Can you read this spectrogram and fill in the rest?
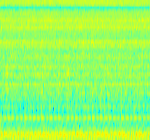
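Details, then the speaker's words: Camaro engine idling after sitting unused for a while: steady low idle with a faint ticking about three times a second and a thin tone over it; owner says it mostly sounds good but hears an unwanted noise, cause unclear. "but all in all sounds pretty good i think there's a little noise that i'm not too happy with"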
